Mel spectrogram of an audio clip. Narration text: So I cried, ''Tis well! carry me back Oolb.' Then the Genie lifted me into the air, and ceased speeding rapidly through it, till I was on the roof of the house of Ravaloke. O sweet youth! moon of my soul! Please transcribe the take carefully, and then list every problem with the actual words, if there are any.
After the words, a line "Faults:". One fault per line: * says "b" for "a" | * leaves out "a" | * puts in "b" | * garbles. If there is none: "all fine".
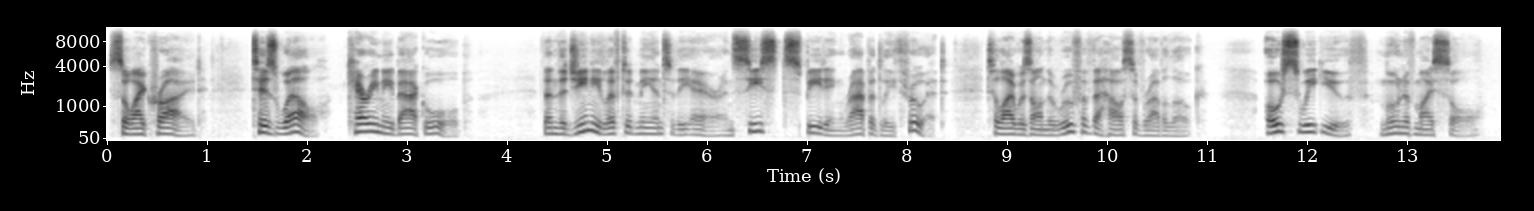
So I cried, ''Tis well! carry me back Oolb.' Then the Genie lifted me into the air, and ceased speeding rapidly through it, till I was on the roof of the house of Ravaloke. O sweet youth! moon of my soul!
Faults:
all fine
